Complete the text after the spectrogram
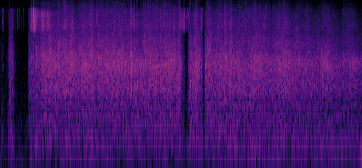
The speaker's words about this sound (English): Let's clap our hands and thank God for His Word.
